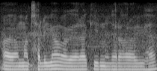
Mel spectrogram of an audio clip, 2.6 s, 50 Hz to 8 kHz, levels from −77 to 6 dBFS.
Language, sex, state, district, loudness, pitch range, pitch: Hindi, male, Chandigarh, Chandigarh, -16 LUFS, 130-135 Hz, 130 Hz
